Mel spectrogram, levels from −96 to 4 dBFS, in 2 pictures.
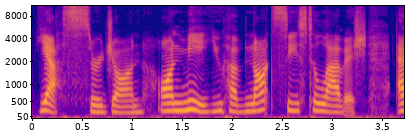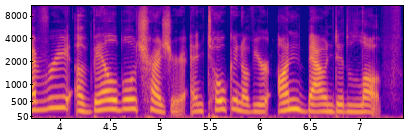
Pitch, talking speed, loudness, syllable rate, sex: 225 Hz, 160 wpm, -19 LUFS, 4.8 syllables/s, female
